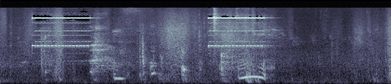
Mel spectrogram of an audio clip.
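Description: Telephone ringing: two electronic rings, each a steady high tone about a second long, about three seconds apart. Under the second ring a man gives a low, drowsy groan.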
